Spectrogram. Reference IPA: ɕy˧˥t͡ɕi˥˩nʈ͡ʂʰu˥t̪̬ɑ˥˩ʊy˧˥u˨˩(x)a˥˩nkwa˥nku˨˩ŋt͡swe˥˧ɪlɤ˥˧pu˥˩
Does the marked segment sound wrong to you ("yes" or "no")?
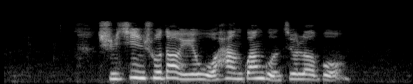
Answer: no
